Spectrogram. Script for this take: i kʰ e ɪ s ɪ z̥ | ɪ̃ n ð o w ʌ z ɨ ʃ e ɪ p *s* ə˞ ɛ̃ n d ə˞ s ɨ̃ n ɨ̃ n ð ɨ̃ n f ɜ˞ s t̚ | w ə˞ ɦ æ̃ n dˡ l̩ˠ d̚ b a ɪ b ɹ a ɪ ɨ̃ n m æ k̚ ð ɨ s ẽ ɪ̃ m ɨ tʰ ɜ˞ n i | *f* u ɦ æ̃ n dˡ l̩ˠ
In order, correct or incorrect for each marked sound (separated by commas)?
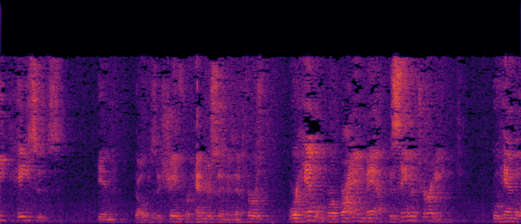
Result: incorrect, incorrect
